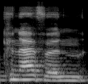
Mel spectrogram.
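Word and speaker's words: Cynefin: the working title for that is conect so Canan um which is spelled c y NE e f i n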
